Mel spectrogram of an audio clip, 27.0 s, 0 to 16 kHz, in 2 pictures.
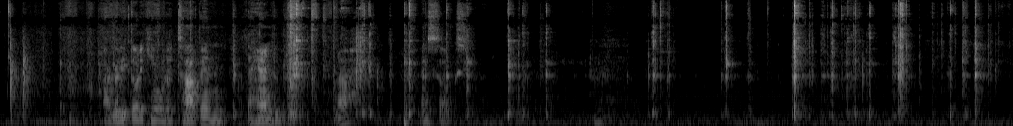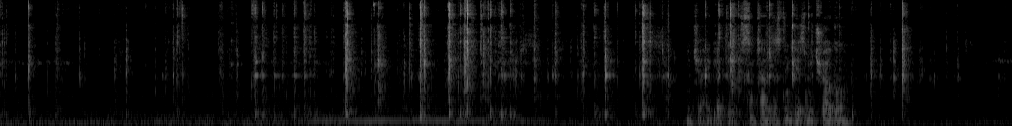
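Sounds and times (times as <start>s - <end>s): metal cookware clicking and clinking: 3.0s - 7.6s, 8.6s - 14.4s, 15.1s - 25.8s.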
